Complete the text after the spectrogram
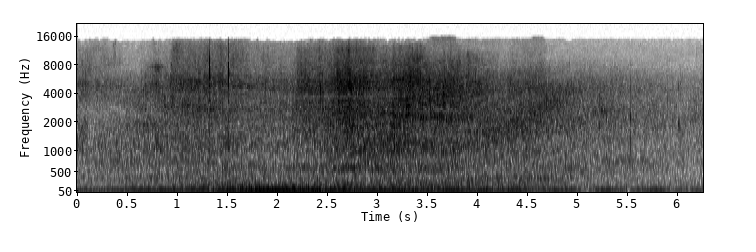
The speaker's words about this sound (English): In Ísafjörður's harbour, sailboats rock back and forth in the wind.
